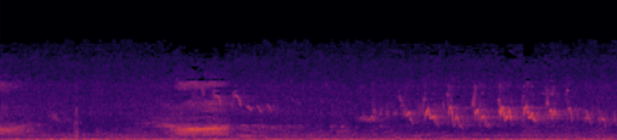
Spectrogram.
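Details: Eurasian jay giving one harsh, rasping screech about a second and a half in; faint high chirps from other birds follow, over a steady low rumble of background noise.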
